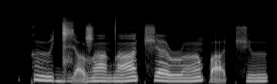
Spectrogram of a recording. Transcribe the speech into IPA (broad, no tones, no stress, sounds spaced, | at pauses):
k ɨ d͡ʑ a̰ ʐ ã d ã t͡ʃ ɛ ɹ ə̃ p a̰ t͡ʃ ɨ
